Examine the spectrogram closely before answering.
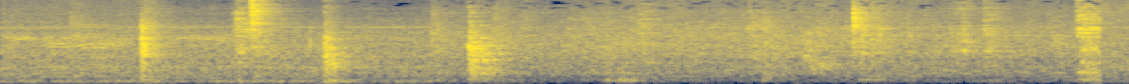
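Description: Metal chopsticks and a metal spoon clicking and scraping against a stainless steel noodle bowl, about six separate clinks over a steady low background hiss.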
